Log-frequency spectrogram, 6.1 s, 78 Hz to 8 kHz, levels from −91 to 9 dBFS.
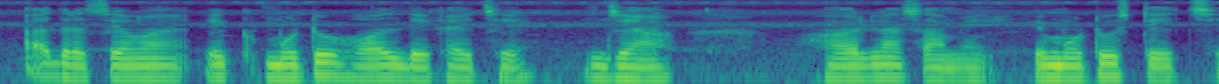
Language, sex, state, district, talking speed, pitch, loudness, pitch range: Gujarati, male, Gujarat, Valsad, 150 wpm, 110 Hz, -16 LUFS, 100-115 Hz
